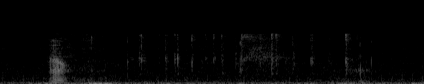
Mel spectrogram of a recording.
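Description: Computer keyboard typing: an irregular run of quick keystrokes over a few seconds, picked up by a nearby desk microphone.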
